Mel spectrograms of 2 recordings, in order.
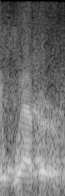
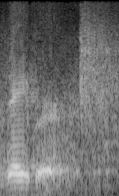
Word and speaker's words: Weber: We would say Weber, but you pronounce it in German, Weber.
